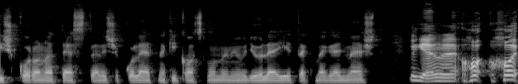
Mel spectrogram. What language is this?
Hungarian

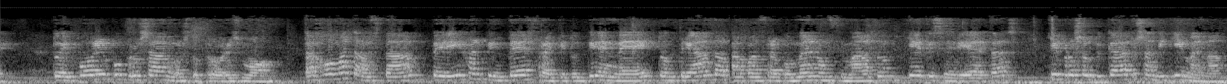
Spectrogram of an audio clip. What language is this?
Greek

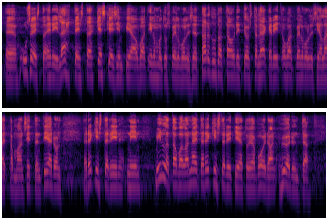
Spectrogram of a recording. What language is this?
Finnish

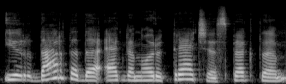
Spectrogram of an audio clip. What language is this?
Lithuanian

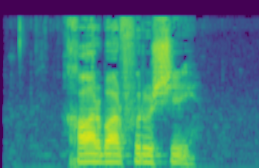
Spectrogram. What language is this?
Persian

